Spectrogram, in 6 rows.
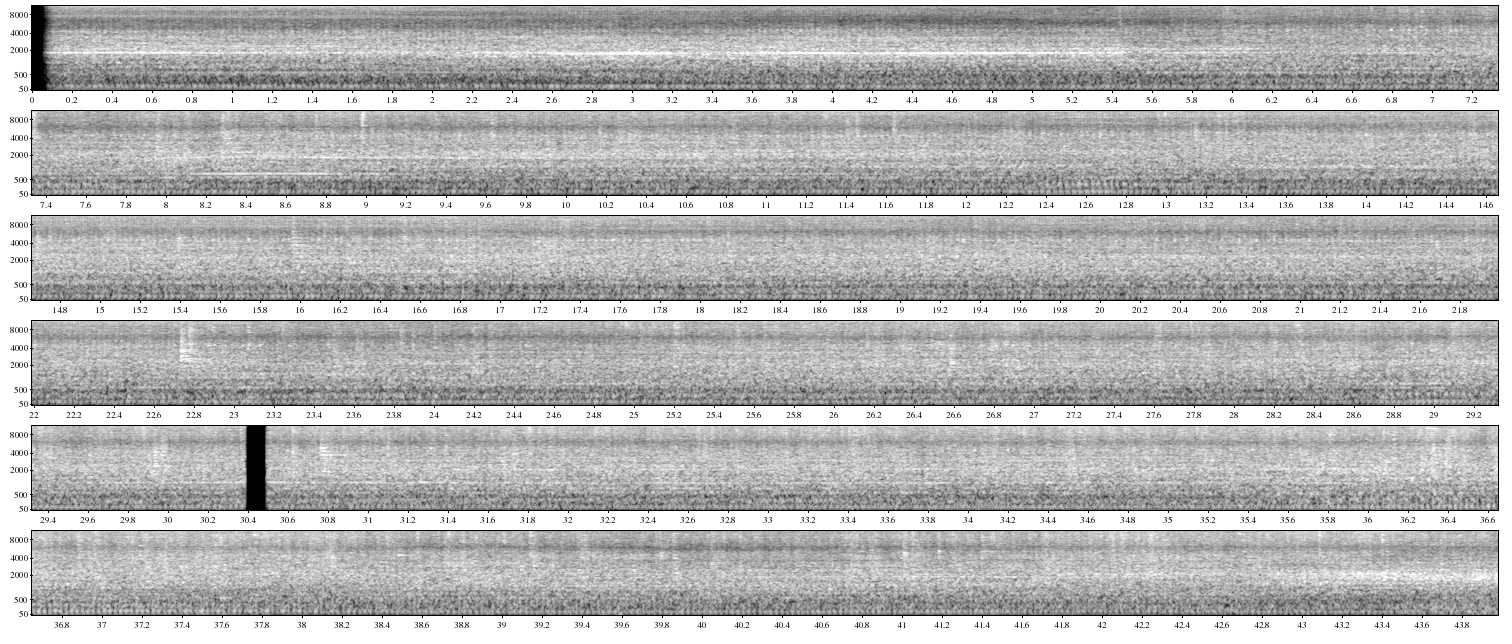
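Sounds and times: tractor engine droning: 0.1 - 43.9.

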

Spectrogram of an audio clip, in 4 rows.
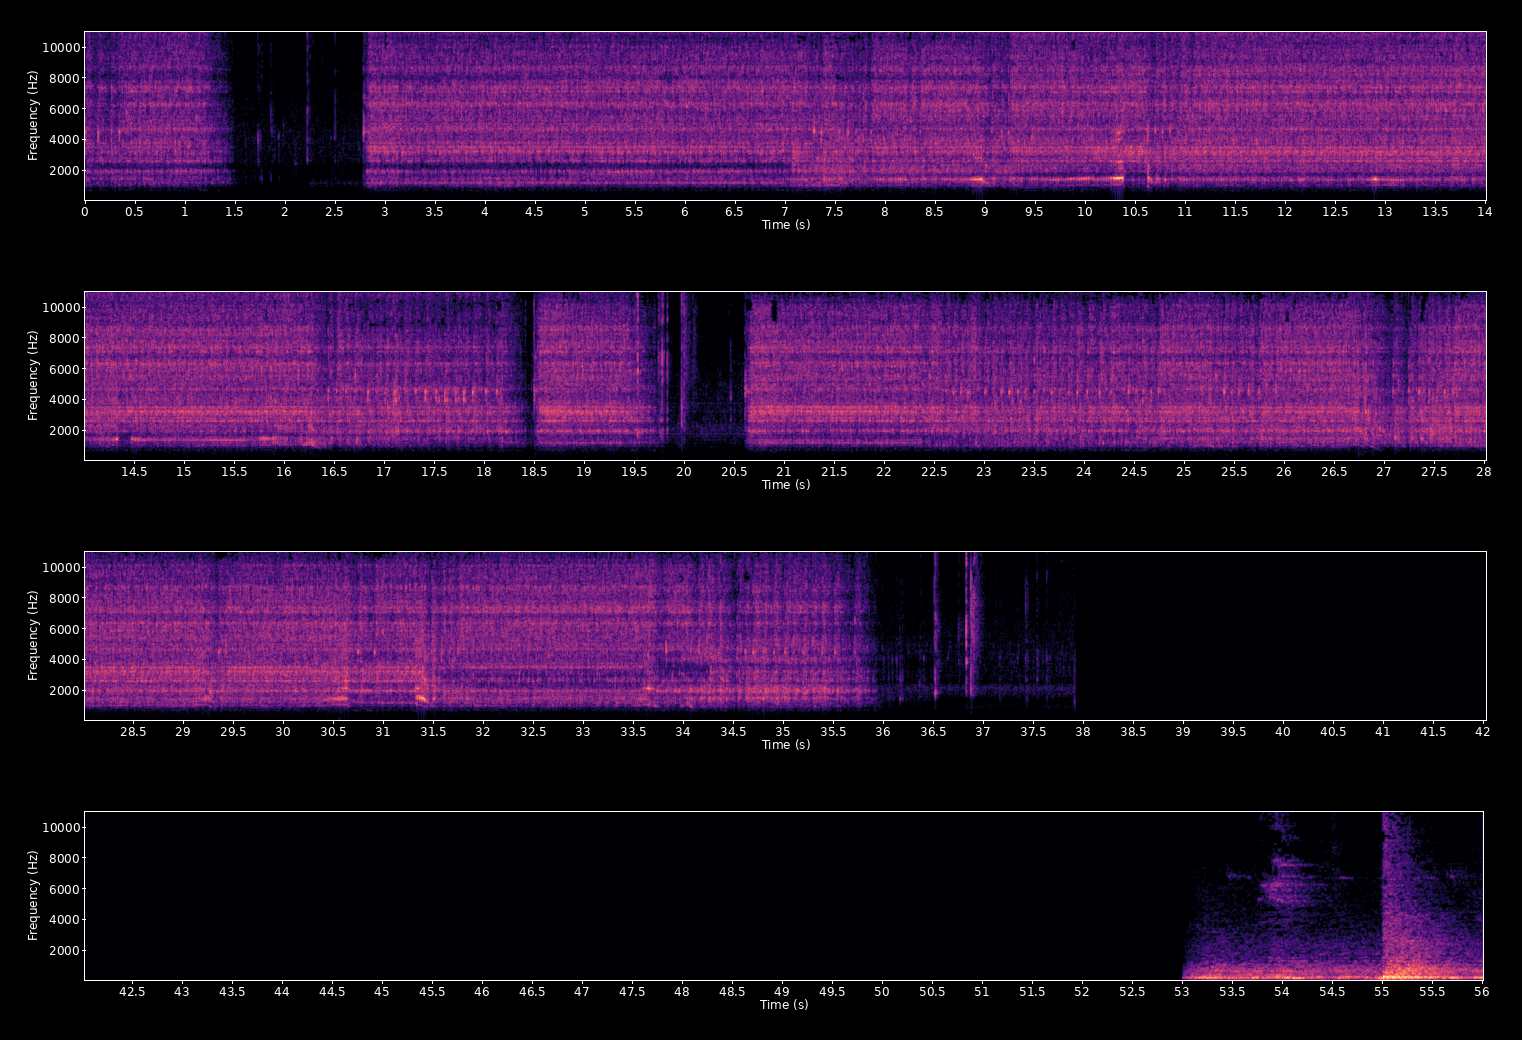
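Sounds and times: metal lathe running: 2.8 - 19.8, 20.6 - 36.0.

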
